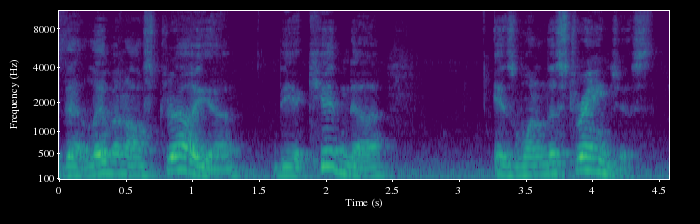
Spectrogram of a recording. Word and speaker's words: echidna: It looks like echidna, but actually the CH is the K sound, so you pronounce that echidna.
